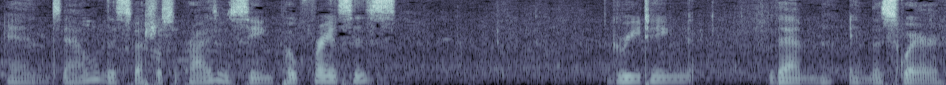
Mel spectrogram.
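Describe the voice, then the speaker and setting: Noticeable noise fills the background. The talking moves at a moderate pace. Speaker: broadcast commentator. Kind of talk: live TV event commentary.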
